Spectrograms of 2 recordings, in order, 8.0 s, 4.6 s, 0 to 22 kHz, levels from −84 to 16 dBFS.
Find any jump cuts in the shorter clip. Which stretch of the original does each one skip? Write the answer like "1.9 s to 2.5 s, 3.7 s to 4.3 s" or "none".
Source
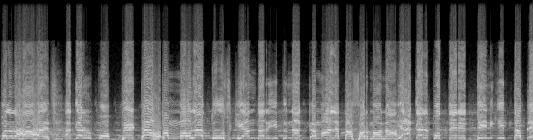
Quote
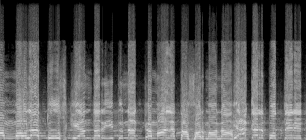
none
